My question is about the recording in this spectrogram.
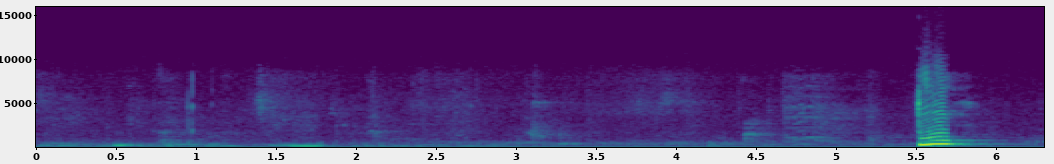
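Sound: turkey gobbling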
